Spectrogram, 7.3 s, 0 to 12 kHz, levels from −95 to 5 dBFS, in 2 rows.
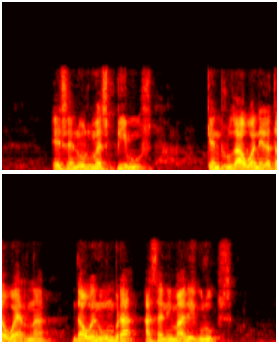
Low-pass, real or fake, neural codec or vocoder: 7.2 kHz; fake; codec, 16 kHz, 4.8 kbps, FACodec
